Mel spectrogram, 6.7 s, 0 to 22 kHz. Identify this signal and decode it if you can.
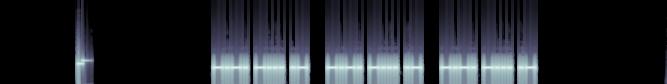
Morse code, heard as a keyed tone, about 40 wpm, 700 Hz. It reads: CBA CBA CBA
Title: Abbreviations Repeated 3x - 40wpm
